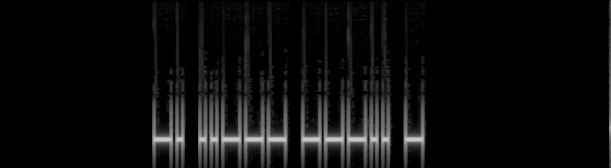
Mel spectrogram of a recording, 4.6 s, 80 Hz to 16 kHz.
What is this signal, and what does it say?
Morse code, heard as a keyed tone, about 28 wpm, 700 Hz. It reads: N28T
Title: Common Cut Numbers - 4-Digit 28wpm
